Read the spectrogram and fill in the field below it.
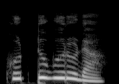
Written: ಹುಟ್ಟುಗುರುಡಿ

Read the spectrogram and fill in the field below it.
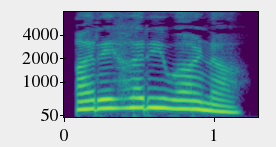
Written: ಅರೆಹರಿವಾಣ

